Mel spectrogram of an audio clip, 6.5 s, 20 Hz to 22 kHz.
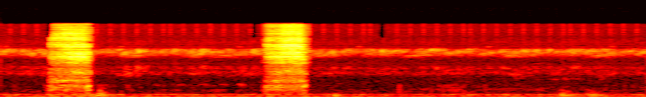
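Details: In a barn owl nest box on the night of 19 February 2024, with an adult feeding an older owlet, two strong rasping hisses about two seconds apart stand out above a continuous humming drone and light rustling.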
